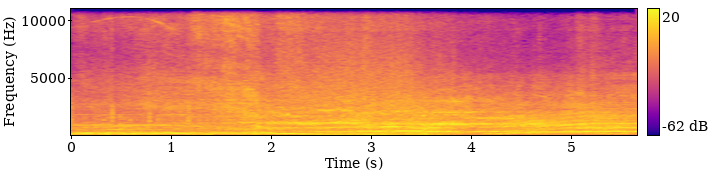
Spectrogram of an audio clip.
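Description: Tyres squeal on asphalt as the drift cars slide.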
